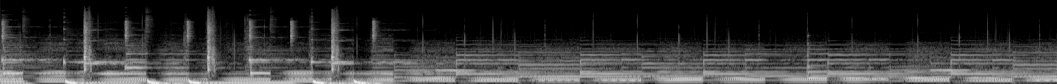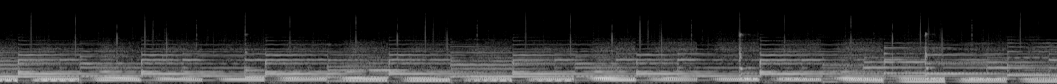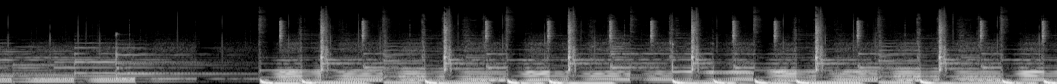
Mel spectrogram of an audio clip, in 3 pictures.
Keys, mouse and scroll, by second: 0.4-2.6 right drag, 2.6-3.9 scroll up 1, 3.9 click, 4.8 scroll up 1, 5.0 click, 9.0 scroll down 1, 9.2 right click, 9.8 scroll down 1, 9.9 scroll up 1, 10.0 right click, 10.5 scroll up 1, 10.7 click, 15.0 scroll down 1, 15.2-16.5 right drag, 16.5 scroll down 1, 16.6 scroll up 1, 16.8 right click, 17.7 scroll up 1, 17.9 right click, 18.2 scroll down 1, 18.3 scroll up 1, 18.4 right click, 18.9 scroll down 1, 19.0-19.5 scroll up 2, 19.1 right click, 19.5 right click, 20.7 click, 20.7 right click, 20.9 right click, 21.4-21.7 scroll down 1, 21.7-23.0 scroll up 1, 23.0-24.4 scroll down 1, 24.4 right click, 24.5 click, 24.6-25.9 right drag, 25.9 click, 26.6 right click, 27.0 scroll up 1, 27.3 click, 28.1-28.7 scroll down 1, 28.7 right click, 30.8 click.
